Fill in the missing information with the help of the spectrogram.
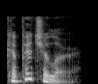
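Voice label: "capitular", English, British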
